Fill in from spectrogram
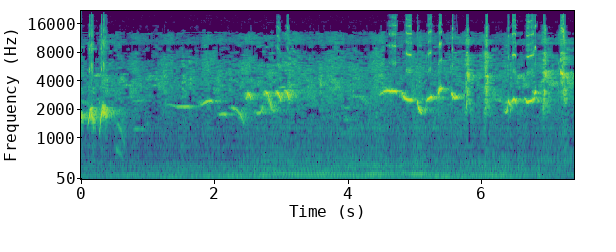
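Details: White-rumped shama singing a training song for birds: a loud opening phrase, then long wavering whistles that climb and fall in pitch, over steady low rumbling noise.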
